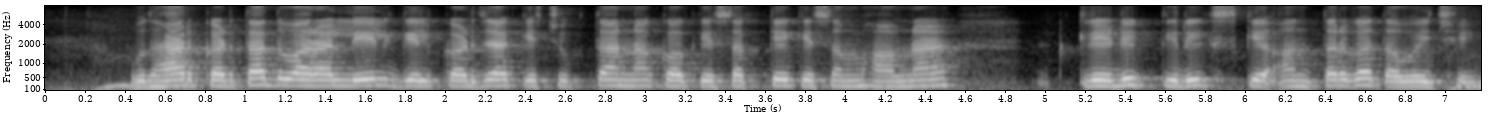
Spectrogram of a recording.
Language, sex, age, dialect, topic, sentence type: Magahi, male, 18-24, Western, banking, statement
